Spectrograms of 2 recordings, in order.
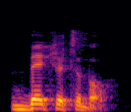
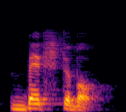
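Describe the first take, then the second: First: The extra middle vowel sound is pronounced. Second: The extra middle vowel sound is dropped. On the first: The speaker calls it wrong. "we don't say vegetable" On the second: The speaker calls it right. "We say it quick and fast, and we say vegetable"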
